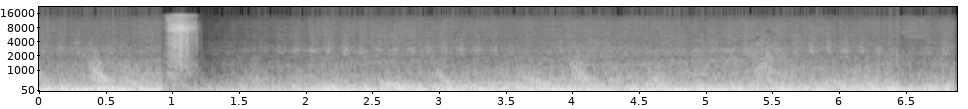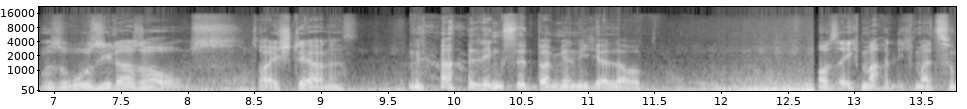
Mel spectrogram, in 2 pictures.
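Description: A deep, rushing roar rumbles steadily.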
